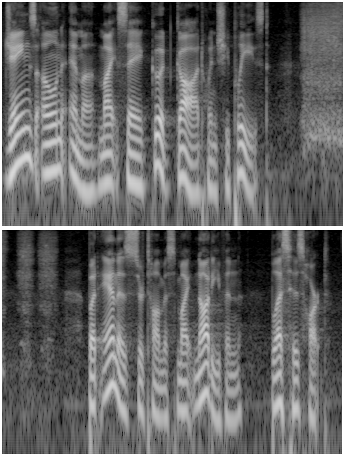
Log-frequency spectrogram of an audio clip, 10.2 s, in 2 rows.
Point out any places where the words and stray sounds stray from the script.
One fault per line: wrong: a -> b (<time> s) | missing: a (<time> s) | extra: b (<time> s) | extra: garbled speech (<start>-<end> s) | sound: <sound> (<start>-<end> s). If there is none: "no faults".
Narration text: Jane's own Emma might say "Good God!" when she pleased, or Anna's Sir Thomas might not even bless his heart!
sound: sniff (4.5-6.0 s)
wrong: or -> but (6.4 s)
